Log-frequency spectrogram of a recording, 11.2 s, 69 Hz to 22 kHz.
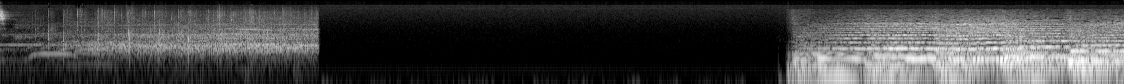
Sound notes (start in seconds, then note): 0.0 students cheering; 7.9 upbeat music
